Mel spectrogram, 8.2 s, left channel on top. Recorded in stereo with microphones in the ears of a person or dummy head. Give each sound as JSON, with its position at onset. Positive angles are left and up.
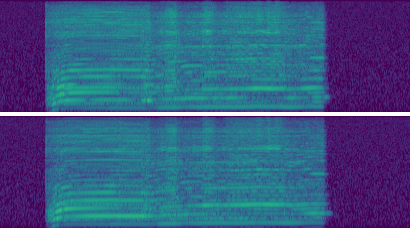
{"t": 0.9, "sound": "a blender", "side_deg": 25, "distance_m": 0.8}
